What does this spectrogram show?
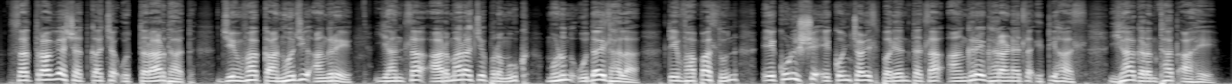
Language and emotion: Marathi, neutral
